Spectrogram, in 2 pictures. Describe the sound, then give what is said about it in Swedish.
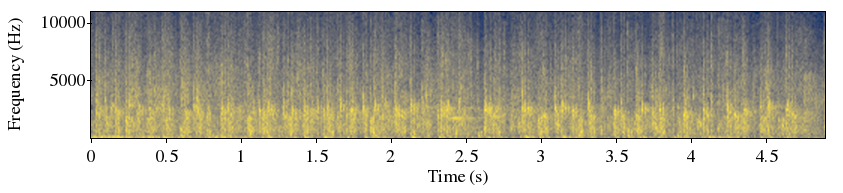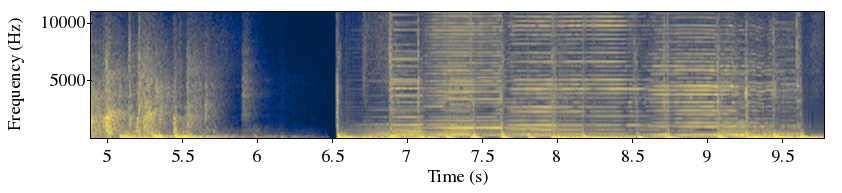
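A dense burst of applause from the audience listening in the room, clapping steadily for about six seconds as they are thanked, fading out briefly before music with a steady beat begins and continues to the end. “Då säger vi stort tack och kanske kan man få med en applåd på, eh, utan att det skorrar för mycket.”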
